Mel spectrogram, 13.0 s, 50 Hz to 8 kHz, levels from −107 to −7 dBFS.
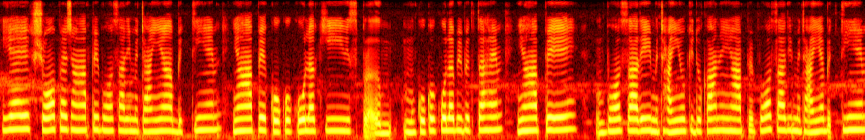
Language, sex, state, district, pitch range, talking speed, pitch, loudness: Hindi, female, Uttar Pradesh, Jalaun, 245-265 Hz, 180 wpm, 255 Hz, -26 LUFS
